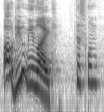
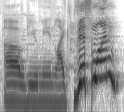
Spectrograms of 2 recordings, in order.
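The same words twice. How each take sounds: First: It is said in an overly sweet, loving way. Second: It is said in an intense, overdone way.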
